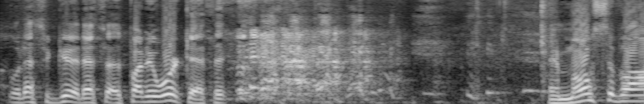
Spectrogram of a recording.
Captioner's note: students laugh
